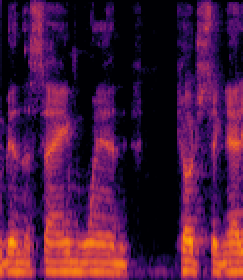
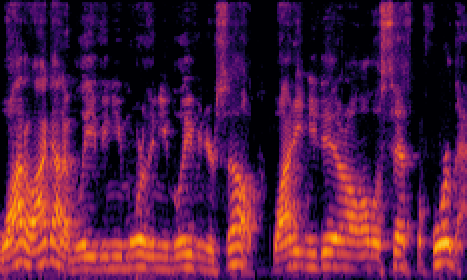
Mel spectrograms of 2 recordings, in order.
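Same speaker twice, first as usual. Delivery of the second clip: mock worked-up, fired-up, pitched-up delivery; 6 semitones higher than usual. Retelling what he said to someone at the rack, retelling being fired up. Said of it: "I was fired up".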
